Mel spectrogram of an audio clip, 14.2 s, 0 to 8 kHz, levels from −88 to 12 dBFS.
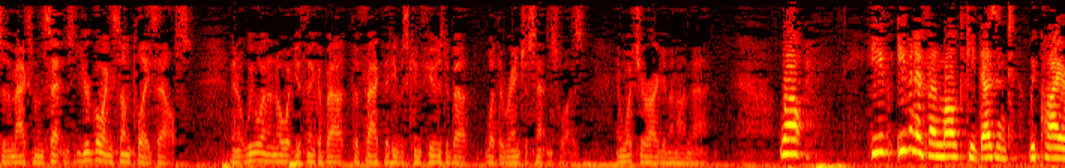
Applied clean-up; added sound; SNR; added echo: none; none; none; none.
